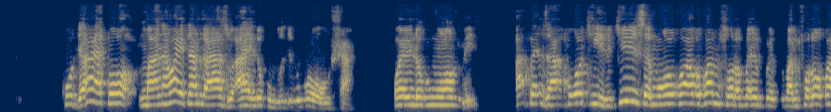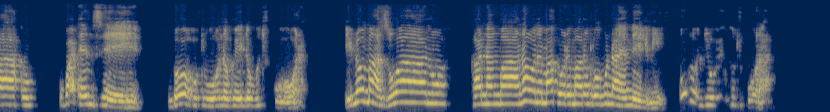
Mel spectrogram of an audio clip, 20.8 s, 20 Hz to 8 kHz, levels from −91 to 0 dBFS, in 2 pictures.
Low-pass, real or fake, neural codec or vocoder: 7.2 kHz; fake; codec, 16 kHz, 4.8 kbps, FACodec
